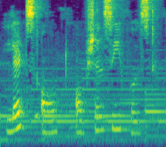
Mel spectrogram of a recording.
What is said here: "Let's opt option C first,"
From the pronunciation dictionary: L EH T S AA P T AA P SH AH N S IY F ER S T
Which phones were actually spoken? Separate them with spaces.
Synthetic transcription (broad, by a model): L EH T S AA T AA P SH AH N S IY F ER S T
